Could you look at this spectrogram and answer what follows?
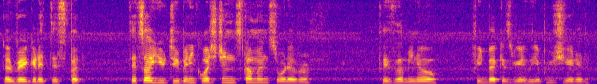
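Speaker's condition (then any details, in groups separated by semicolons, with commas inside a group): Cerebral palsy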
